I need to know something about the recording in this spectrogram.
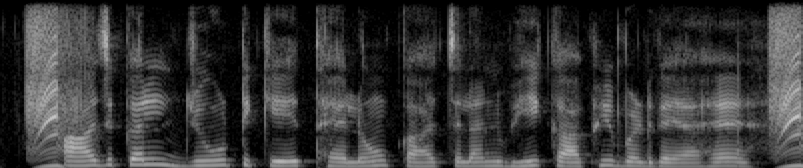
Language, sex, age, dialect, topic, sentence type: Hindi, female, 25-30, Garhwali, agriculture, statement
